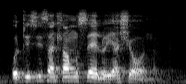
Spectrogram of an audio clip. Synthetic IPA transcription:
otʼwisisanɬamusɛlɔjaʃɔːna

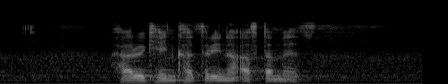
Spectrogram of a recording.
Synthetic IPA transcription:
harikʰenkʰat̪ʰrina̰ʔaftʼamɛθ

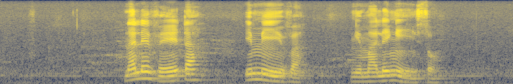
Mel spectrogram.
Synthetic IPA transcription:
nalɛvɛtʼa | imiva | ŋɛmaleŋiːsɔ

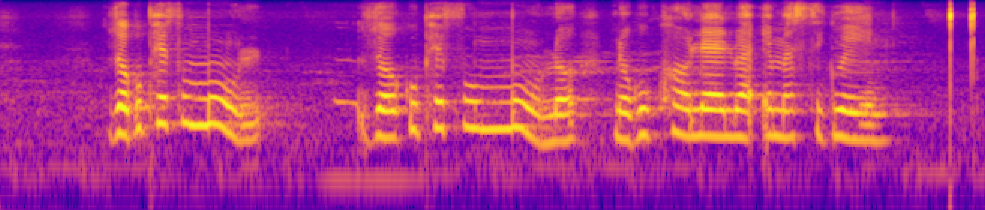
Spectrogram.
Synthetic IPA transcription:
zok̬upʰefummulɔnok̬ukʰɔlɛlwaʔɛmasik̬weːni

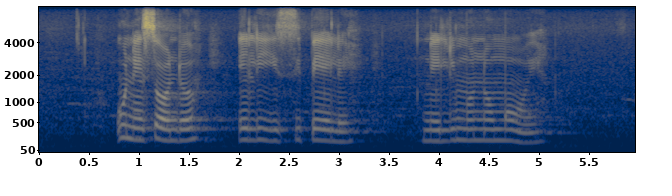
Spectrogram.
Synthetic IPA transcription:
unɛsɔndʱʼɔelijisipʼɛlɛ | nelimɔnɔmɔːja

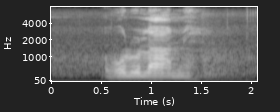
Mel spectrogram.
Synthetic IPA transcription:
βʊlʊlaːnɪ

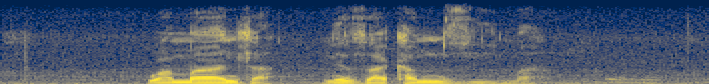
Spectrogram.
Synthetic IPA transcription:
wamand͡ɮʱa̰ | nɛzakʰam̩ziːma

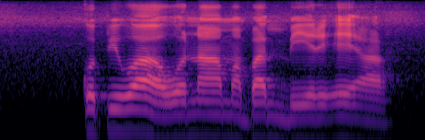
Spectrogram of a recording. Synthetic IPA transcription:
kopʼiwawɔnamabam̩biɾiɛa

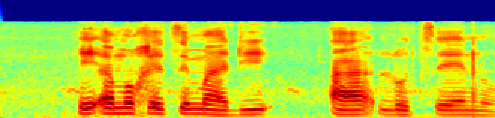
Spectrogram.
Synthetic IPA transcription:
ɪʔamʊχet͡sʼɪmadi | alʊt͡sʼɛːnɔ

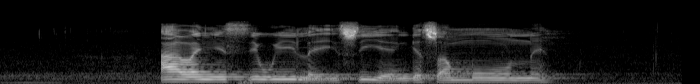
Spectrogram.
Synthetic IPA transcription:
araɲisiwilɛɦiʂijɛŋɡɛʂamuːnɛ

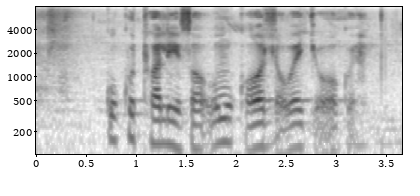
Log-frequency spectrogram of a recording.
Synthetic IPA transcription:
k̬ʼukʰutʰwaliswaʔum̩ɡ̥ʱɔɮʱɔ̰wɛɡ̥ʱɔ̰ːɡ̥ʱwɛ̰

